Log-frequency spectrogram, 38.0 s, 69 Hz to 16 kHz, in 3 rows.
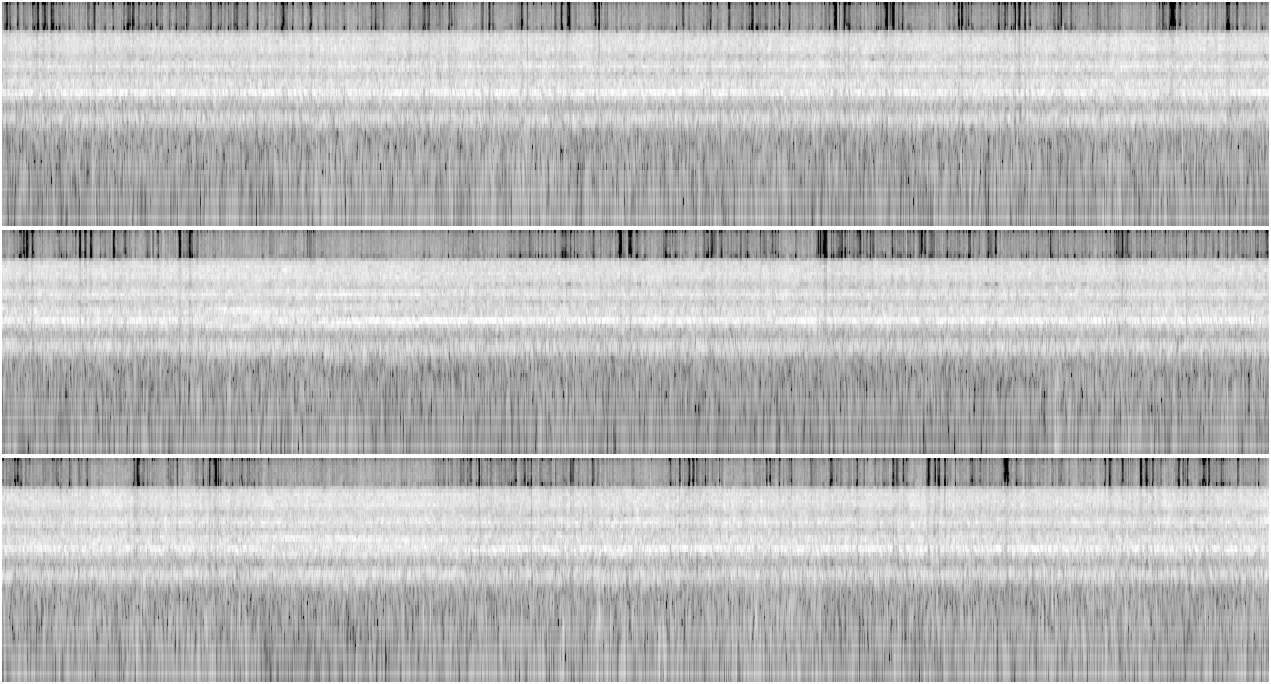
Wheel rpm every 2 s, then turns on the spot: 230, 230, 230, 230, 240, 230, 230, 230, 230, 230, 230, 230, 230, 240, 220, 230, 230, 230, 240.
none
